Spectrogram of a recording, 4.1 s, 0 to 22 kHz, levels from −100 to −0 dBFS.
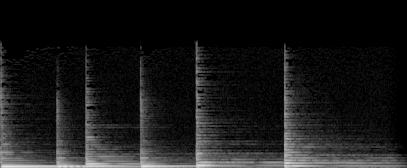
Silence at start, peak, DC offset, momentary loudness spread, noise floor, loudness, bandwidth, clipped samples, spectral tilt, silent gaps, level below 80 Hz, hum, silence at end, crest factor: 0 s; -8 dBFS; under 0.1%; 17 LU; -48 dBFS; -24 LUFS; 12 kHz; under 0.1%; -6 dB/octave; none; -78 dBFS; none; 0.3 s; 14 dB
